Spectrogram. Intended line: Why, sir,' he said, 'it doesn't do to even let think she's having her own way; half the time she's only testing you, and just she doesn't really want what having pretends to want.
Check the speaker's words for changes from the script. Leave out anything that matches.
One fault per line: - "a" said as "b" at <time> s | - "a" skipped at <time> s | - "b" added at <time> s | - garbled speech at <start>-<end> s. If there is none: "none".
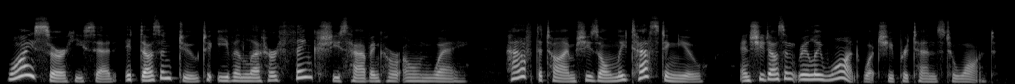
- "her" added at 2.6 s
- "just" skipped at 7.5 s
- "having" said as "she" at 8.8 s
